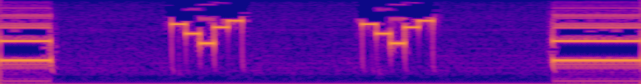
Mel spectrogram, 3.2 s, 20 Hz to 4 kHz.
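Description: Five-tone selective call (ZVEI), heard as quick runs of five tones, tones of about 70 ms. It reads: 85279 85279
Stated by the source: ZVEI five-tone call 85211 received by SDR.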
